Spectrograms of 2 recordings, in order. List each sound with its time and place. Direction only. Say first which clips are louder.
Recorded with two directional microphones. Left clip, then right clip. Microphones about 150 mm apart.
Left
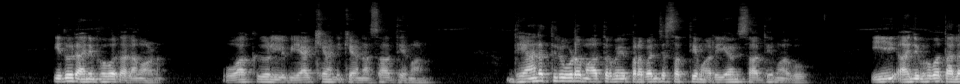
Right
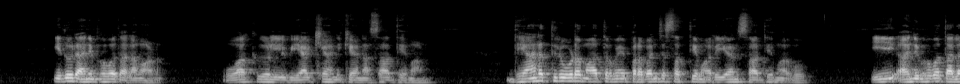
0.5 s speech: left 2 dB; 35° left (ahead or behind)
